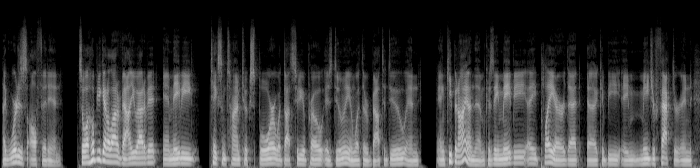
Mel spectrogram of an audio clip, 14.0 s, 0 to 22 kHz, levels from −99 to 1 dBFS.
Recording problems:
muffled; slightly; fading above 2.5 kHz

